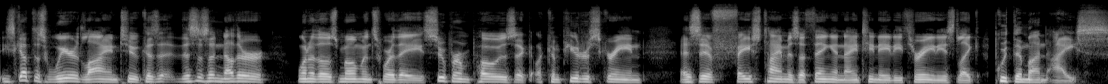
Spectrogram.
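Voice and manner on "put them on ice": put-on low voice, heavy German villain accent. Recounting a film scene, doing Largo's line in his German accent. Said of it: "in his very Largo German accent".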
